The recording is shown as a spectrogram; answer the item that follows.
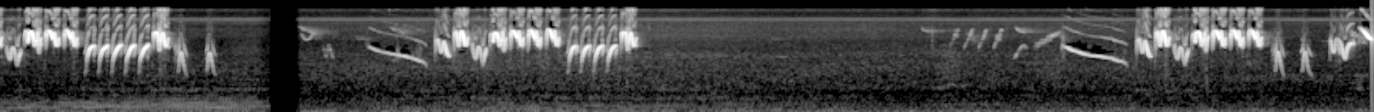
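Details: Tutor recording of a yellow-fronted canary for training white-eyes. Three bursts of rapid, rhythmic high chirping roughly every few seconds, with slurred falling whistles between them and a short gap of near silence early on.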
